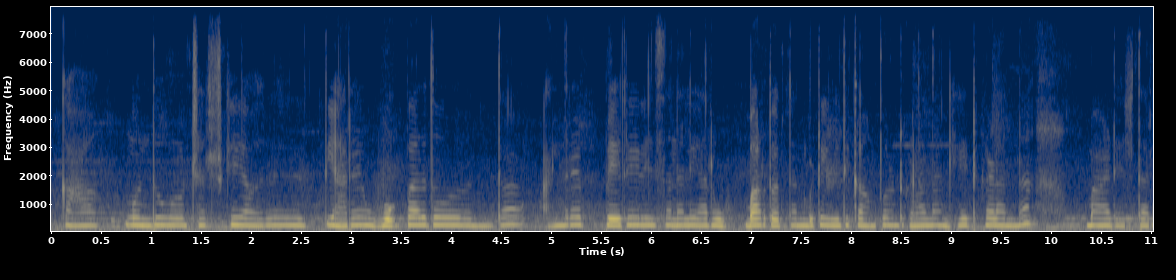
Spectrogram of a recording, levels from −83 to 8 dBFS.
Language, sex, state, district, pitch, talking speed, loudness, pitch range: Kannada, female, Karnataka, Bellary, 240 Hz, 120 wpm, -23 LUFS, 230-250 Hz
